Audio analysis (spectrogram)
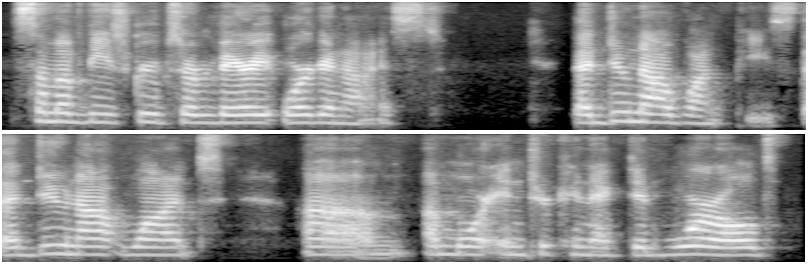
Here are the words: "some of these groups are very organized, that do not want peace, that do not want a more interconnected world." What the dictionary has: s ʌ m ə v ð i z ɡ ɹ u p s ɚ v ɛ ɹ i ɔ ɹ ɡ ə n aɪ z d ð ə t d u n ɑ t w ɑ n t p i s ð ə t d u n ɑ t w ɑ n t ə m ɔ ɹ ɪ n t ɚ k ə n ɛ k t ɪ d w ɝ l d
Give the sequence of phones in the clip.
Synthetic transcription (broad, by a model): s ʌ m ə v ð i z ɡ ɹ u p s ɚ v ɛ ɹ i ɔ ɹ ɡ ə n aɪ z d ð ə t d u n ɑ t w ɑ n p i s ð ə t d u n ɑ t w ɑ n t ə m ɔ ɹ ɪ n t ɚ k ə n ɛ k t ɪ d w ɝ l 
